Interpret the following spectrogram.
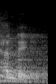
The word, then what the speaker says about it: Hyundai: sana bikin Honda sini Handai hyundaikan dibacanya Handai sana Honda apapun yang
